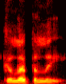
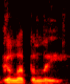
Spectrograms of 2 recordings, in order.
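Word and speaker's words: Gallipoli: Galipoly. And we pronounce it Galipo. Galipo.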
